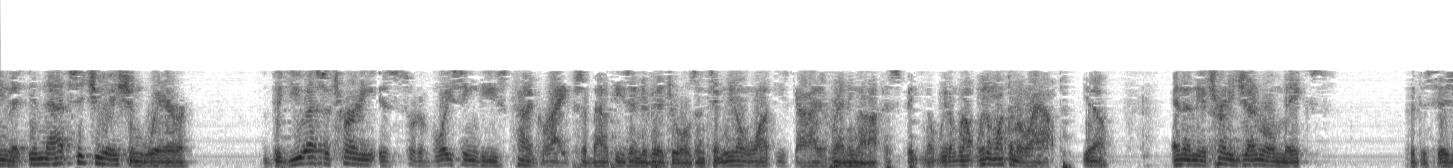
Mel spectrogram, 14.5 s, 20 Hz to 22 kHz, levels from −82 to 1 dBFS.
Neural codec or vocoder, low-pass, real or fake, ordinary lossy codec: none; 7.2 kHz; real; AAC, 16 kbps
